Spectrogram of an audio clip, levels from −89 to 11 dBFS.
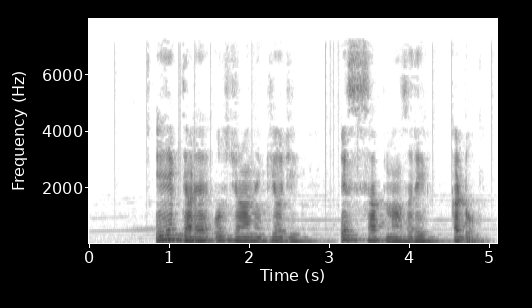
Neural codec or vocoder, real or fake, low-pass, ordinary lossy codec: none; real; 7.2 kHz; MP3, 48 kbps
